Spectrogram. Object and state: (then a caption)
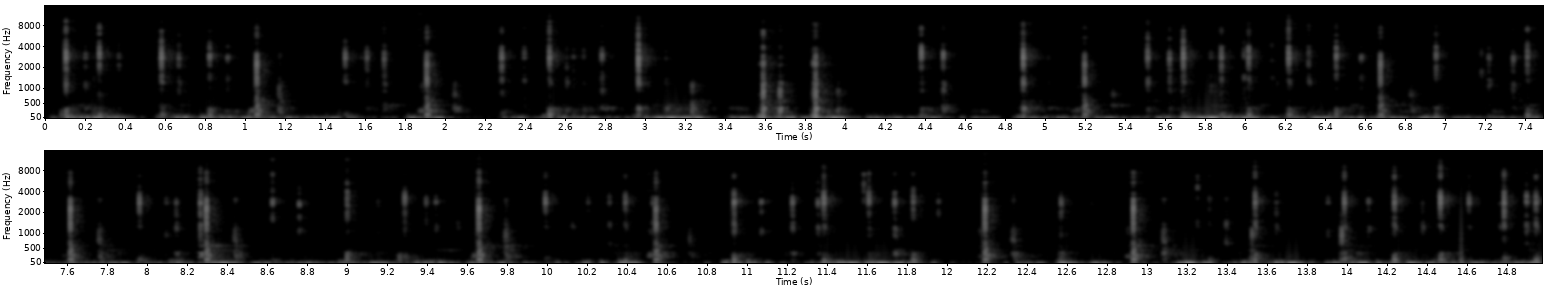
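Mechanical keyboard with plastic keycaps. Steady typing with the bare fingertips of both hands on a compact RGB-lit mechanical keyboard with a translucent plastic case and plastic keycaps, resting on a desk. The result is a continuous stream of short, dry clicks, each with a low thump and a bright clack that dies away almost instantly.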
